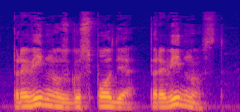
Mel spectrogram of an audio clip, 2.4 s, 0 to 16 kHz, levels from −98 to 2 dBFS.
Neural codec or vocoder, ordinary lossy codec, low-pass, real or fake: none; MP3, 48 kbps; 14.4 kHz; real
